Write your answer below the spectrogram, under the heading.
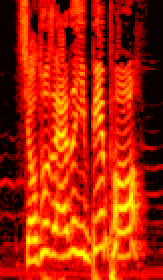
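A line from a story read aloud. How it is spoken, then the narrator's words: Shouted. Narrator (Chinese): 地雷大喊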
